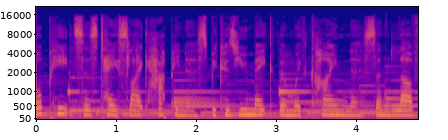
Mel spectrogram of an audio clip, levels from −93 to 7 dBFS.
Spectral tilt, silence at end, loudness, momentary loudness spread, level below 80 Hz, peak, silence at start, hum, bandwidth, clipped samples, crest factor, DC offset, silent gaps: -5.5 dB/octave; 0 s; -30 LUFS; 5 LU; -58 dBFS; -14 dBFS; 0 s; none; 16 kHz; under 0.1%; 14 dB; under 0.1%; none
